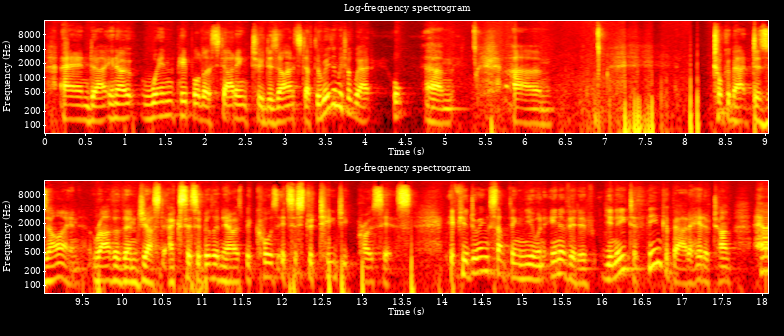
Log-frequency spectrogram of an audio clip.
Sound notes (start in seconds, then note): none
